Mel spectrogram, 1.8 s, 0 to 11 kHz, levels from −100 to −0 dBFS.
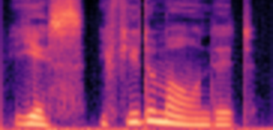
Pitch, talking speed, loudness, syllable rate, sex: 185 Hz, 165 wpm, -17 LUFS, 3.9 syllables/s, female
